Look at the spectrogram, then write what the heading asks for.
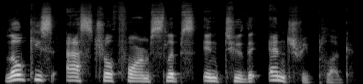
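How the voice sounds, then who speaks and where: A man's voice: on the high side, expressive, unhurried, no room sound, clean studio sound. A man delivering dramatic scripted battle narration in a theatrical, punchy way.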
